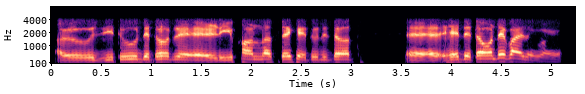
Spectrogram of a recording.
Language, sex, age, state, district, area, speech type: Assamese, male, 18-30, Assam, Majuli, urban, conversation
